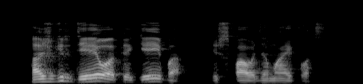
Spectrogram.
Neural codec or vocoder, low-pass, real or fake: none; 7.2 kHz; real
